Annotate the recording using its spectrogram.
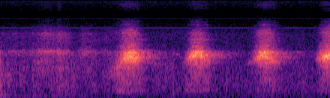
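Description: A man's mouth sound imitating a blade being stroked back and forth on a sharpening stone: three short, even swishes about half a second apart.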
